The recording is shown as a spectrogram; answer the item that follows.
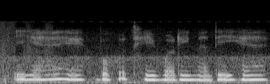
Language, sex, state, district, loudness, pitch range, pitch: Hindi, female, Punjab, Fazilka, -14 LUFS, 210-225 Hz, 220 Hz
